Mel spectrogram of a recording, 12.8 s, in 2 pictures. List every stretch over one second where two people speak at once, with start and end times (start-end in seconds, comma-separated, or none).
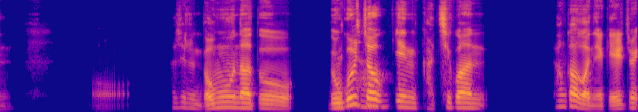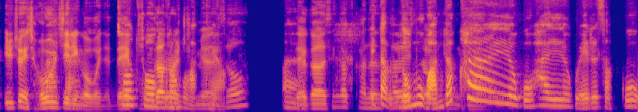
6.8-8.7, 10.1-11.3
